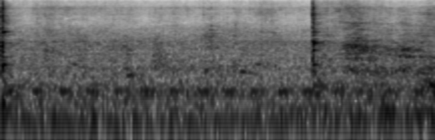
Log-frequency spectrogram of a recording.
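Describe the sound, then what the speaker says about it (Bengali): Taro dal gets its sizzling tempering in a hot pan: a steady, close hiss of frying spices runs throughout, broken by one sharp clatter of utensil on metal near the end. "এই যে কচুর ডালটা এখনই ফোড়ন দিলাম"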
